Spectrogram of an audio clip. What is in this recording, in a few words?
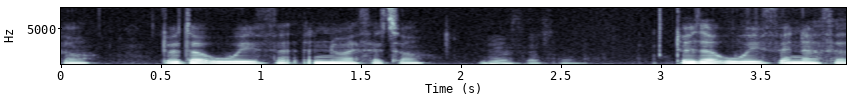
"wyf", Welsh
